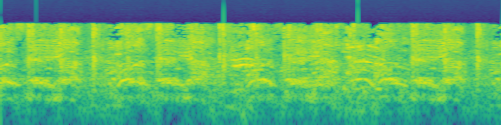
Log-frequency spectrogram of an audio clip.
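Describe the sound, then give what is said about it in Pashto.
Crowd of Mubarak supporters chanting slogans outside a courtroom, loud rhythmic chants repeating in regular waves without pause. “د مبارک لښته لږ یو نیم سل پلویان نن د محاکمې د خونې د باندې د هغه له پوسټرونو سره راغونډ شوي وو او د هغه په پلوي شعارونه ورکول.”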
